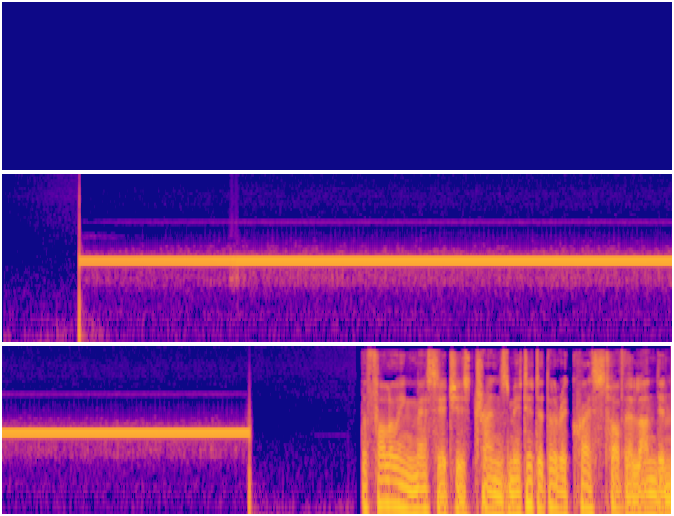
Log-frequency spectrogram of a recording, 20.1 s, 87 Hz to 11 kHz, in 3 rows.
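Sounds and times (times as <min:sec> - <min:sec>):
emergency alert two-tone signal: 0:07.5 - 0:15.9.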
